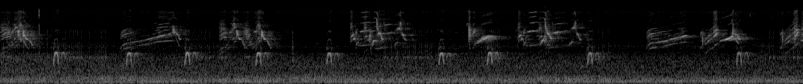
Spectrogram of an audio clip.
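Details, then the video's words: European goldfinch singing in a garden in late afternoon, one of many goldfinches there this year; bright, high twittering bursts with buzzy, slurred notes come every second or so, each paired with a short lower note, over a soft low rumble. "European Goldfinch singing in my Garden - Stieglitze singen"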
